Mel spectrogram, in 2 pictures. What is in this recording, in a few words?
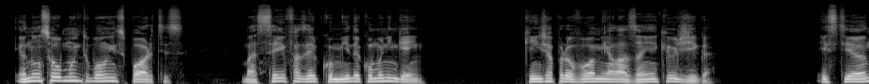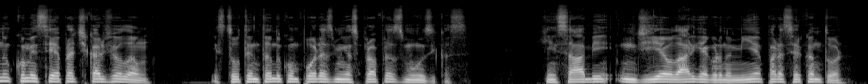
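Portuguese male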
